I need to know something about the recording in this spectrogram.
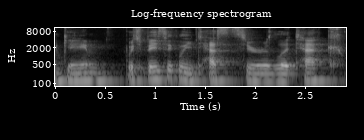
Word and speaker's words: LaTeX: which basically tests your latex or law Tech skills uh I pronounce it litek at this point in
